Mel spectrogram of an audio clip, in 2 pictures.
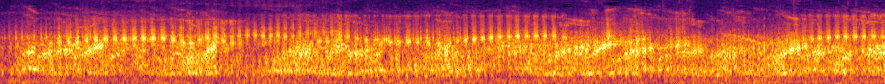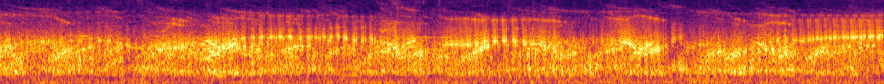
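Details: A frog chorus from the water: many overlapping rolling, warbled calls blend into a continuous wall of sound, with brighter upper notes rising and falling without pause.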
